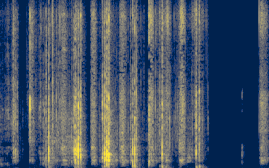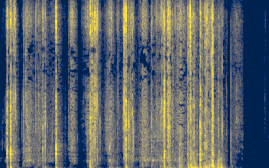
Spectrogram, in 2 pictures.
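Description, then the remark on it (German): Scissors snip through a plastic bag, cutting zigzag points into it, in a quick series of crisp cuts with rustling, pausing briefly partway before another dense run of snips. “Ich werde dafür auf meinem Handy was an einer Tüte zeigen, damit man sieht, wie ich es mache.”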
